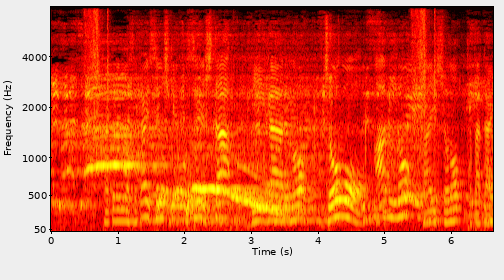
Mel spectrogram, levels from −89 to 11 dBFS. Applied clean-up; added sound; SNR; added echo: none; Tearing; 18 dB; reverberation time 1.2 s.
